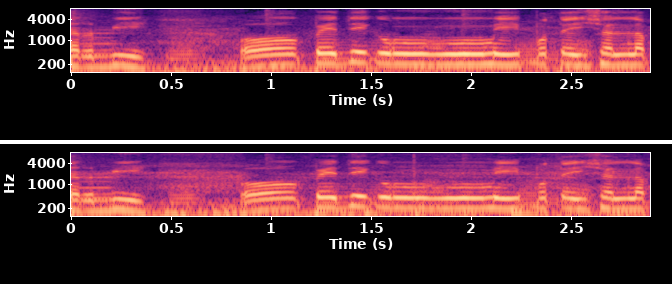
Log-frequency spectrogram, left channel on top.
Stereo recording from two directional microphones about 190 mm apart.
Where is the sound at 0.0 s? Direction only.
30° left (ahead or behind).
